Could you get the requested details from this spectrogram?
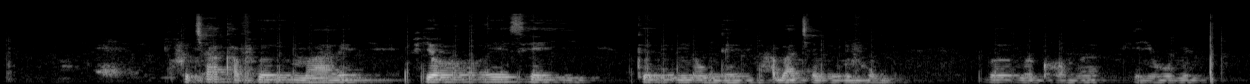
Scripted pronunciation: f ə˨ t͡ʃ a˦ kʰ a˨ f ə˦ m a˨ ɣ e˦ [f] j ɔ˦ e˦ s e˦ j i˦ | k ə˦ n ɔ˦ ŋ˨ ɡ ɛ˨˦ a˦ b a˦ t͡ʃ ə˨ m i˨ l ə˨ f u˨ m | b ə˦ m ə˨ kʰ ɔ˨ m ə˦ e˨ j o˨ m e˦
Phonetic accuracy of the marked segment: correct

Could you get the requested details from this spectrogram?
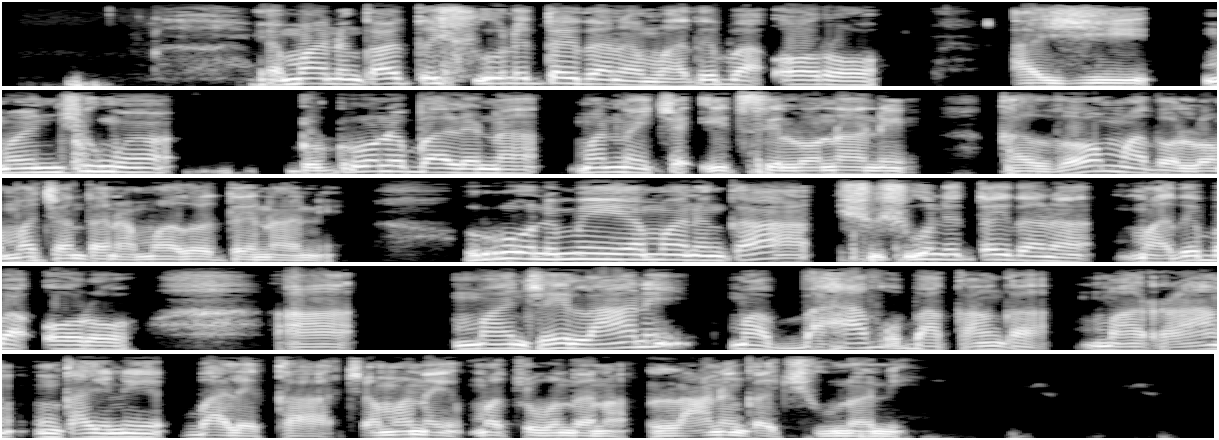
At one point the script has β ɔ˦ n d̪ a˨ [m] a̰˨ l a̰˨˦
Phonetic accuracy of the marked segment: incorrect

